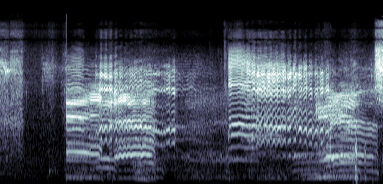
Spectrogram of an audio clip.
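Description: Sheep and lambs bleat loudly nearby.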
